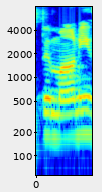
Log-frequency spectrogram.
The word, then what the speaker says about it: Bhimani: I can't decide whether we should call it the Bimaniacs because Bhimani is how you pronounce it, mm-hmm.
